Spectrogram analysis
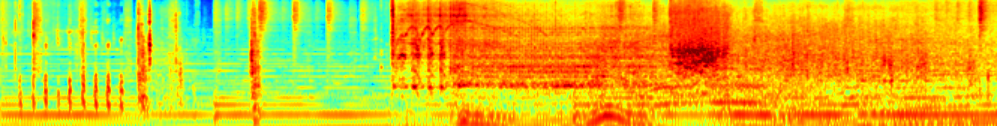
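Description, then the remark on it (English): A car engine cranks with a rapid series of starter clicks, then catches and roars to life, revving hard and loud as the car whips around and peels out onto the road. No voices. “All right, you whip the car around and you peel out and start heading off on the road as quick as you can.”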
